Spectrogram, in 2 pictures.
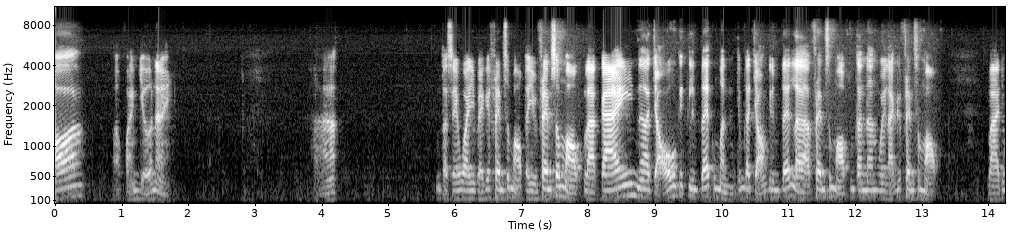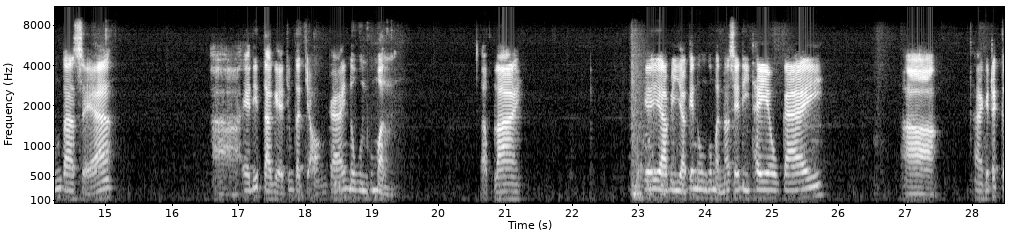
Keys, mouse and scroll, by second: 2.1 click, 3.6 click, 4.4 click, 6.7 click, 7.8 click, 9.3 click, 10.1 click, 13.4 click, 14.5 click, 14.9 click, 16.9 click, 18.0 click, 18.6 click, 19.1 click, 20.5 click, 21.5 click, 23.0 click, 26.8 click.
